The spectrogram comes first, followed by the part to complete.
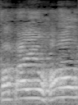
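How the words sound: The first word begins with an s sound. "যখন আমরা বলি শতায়ু হও"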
